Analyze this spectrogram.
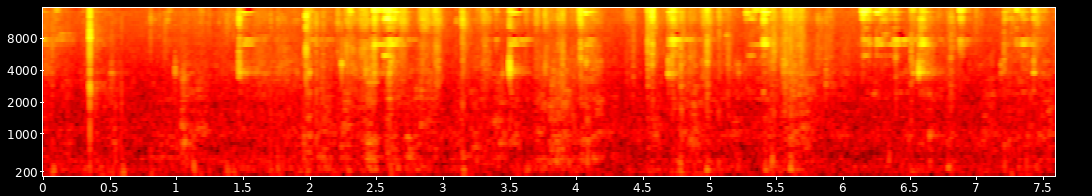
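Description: Sounds of a pet animal: irregular sharp clicks and short scuffles.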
